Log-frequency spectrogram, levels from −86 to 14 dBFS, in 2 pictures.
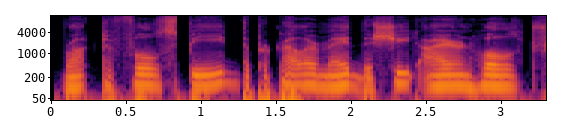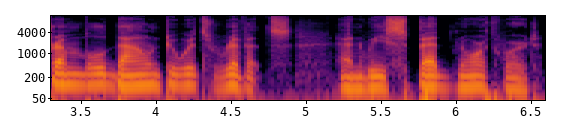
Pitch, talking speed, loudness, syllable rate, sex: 115 Hz, 180 wpm, -20 LUFS, 4.2 syllables/s, male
